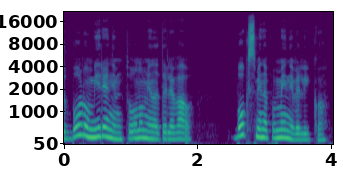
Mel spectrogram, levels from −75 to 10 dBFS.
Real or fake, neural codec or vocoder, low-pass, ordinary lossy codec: fake; vocoder, 44.1 kHz, 128 mel bands, Pupu-Vocoder; 19.8 kHz; none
